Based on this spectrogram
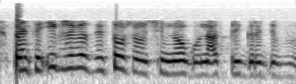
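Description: A woman with a fairly high pitch speaks at a very fast pace, her intonation lively. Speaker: caller, social services worker. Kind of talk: call-in comment. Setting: phone call.

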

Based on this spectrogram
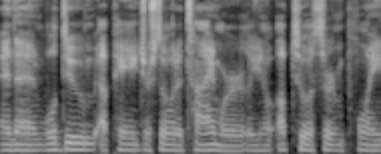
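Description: In an ordinary speaking voice, a man with an American accent and a fairly low pitch talks at a fairly quick pace on a very clean recording with a silent background. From Milwaukee, Wisconsin, US Midwest. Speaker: author. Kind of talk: casual chat.

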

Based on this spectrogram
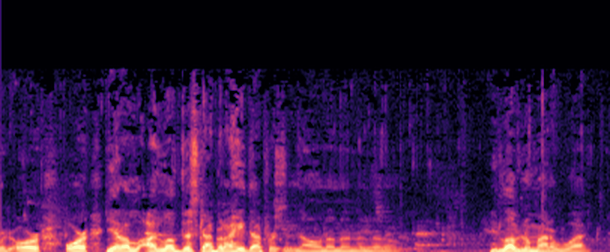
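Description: Noticeable background noise sits behind a speaker with an American accent. The pace is fairly quick and the intonation fairly even. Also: man. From US South, Deep East Texas. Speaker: vlogger sharing personal views. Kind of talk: personal monologue. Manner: halting with many fillers.

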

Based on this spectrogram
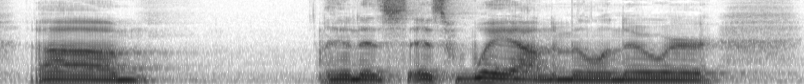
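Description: Audible room echo hangs around the voice of a man as he talks. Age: 40s. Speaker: whitewater rafting guide. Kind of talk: casual chat.

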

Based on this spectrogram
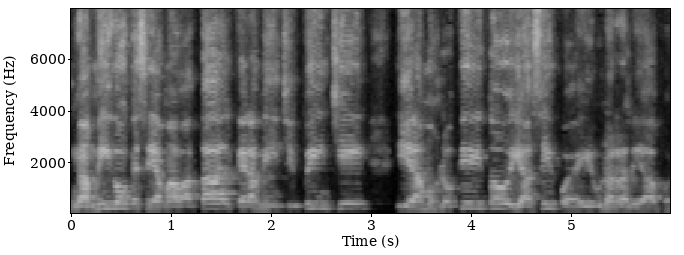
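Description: A man with a Colón Panamanian accent speaks with hardly any pauses in a high-pitched, bright, sharp tone and ordinary pitch variation. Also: moderate pace. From Panama, Colón. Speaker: urban music artist. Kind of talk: interview.

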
